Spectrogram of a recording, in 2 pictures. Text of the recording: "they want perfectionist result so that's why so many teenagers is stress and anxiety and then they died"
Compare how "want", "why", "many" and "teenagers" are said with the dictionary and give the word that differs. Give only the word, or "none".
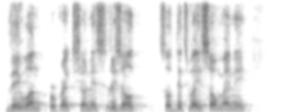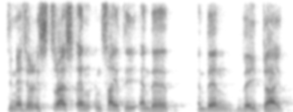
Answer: teenagers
